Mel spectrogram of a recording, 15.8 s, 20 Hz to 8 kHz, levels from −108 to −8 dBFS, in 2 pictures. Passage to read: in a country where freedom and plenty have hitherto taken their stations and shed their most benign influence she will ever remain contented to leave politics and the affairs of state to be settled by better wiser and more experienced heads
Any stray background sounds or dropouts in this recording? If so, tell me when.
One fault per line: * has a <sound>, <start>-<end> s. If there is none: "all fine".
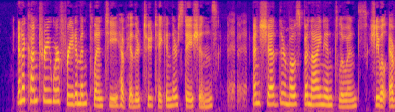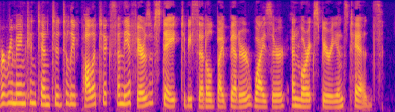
* has a laugh, 4.5-4.9 s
